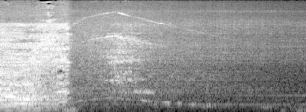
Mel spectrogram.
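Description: An angle grinder motor whines down and fades.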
